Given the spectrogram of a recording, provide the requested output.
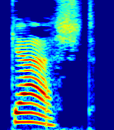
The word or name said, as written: gashed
